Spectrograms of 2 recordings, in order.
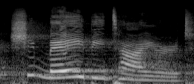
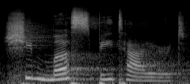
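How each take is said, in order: First: "may" stressed in a slow, tentative reading. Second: Slow, certain "must"; stress on must. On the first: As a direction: put the weight on "may", unhurried. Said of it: "to suggest that there is a chance". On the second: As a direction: say "must" slowly as a firm deduction. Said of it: "I use must". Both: Shown as a demonstration.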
